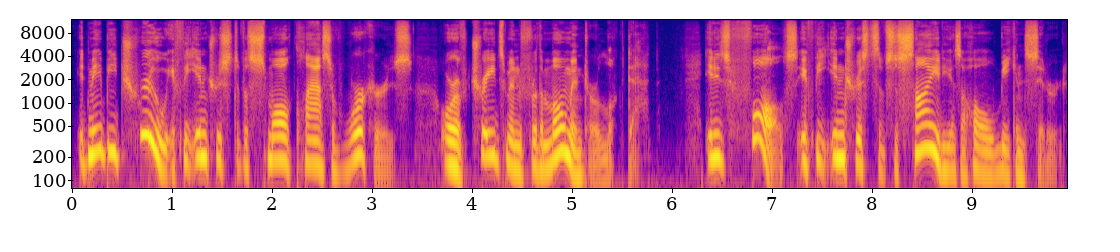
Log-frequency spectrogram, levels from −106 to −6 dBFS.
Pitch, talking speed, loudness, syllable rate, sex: 165 Hz, 210 wpm, -19 LUFS, 5.7 syllables/s, male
